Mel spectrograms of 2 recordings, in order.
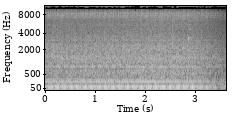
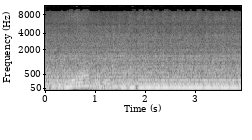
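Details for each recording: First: Classic car that sat all winter, cranked with a small jump pack and a weak battery; even, laboured cranking at about three or four beats a second without catching while fuel is pumped up to the engine before it starts. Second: TVR 2500M classic car during a jump-pack test; it starts without needing the pack. It cranks briefly, catches and settles into a strong, steady run with an even, low exhaust note; it starts and runs healthy.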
